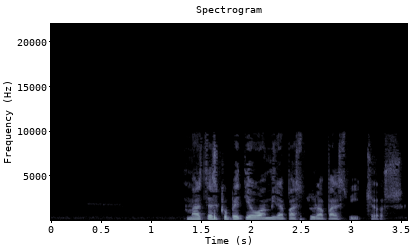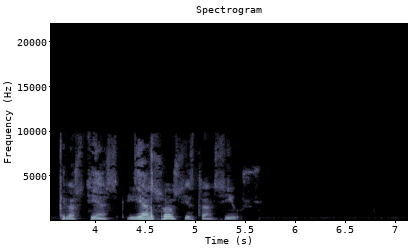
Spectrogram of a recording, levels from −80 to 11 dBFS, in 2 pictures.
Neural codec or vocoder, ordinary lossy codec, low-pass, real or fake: none; MP3, 96 kbps; 9.9 kHz; real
